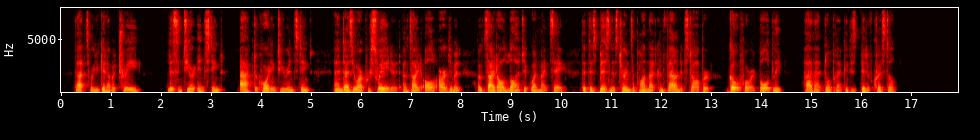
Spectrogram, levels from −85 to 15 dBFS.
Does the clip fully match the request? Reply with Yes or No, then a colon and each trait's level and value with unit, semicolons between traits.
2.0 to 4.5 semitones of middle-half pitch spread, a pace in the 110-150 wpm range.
No: average, 3.8 semitones; average, 165 wpm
